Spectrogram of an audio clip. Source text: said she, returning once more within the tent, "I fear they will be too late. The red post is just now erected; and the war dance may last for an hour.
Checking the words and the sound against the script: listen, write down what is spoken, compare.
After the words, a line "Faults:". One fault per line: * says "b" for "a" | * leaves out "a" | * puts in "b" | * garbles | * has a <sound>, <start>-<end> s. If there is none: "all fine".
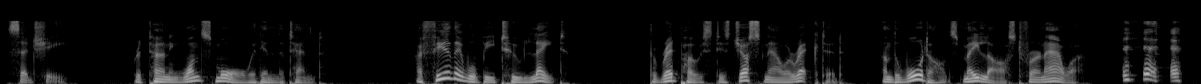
said she, returning once more within the tent, "I fear they will be too late. The red post is just now erected; and the war dance may last for an hour.
Faults:
* has a dropout, 1.5-1.5 s
* has a laugh, 11.2-11.8 s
